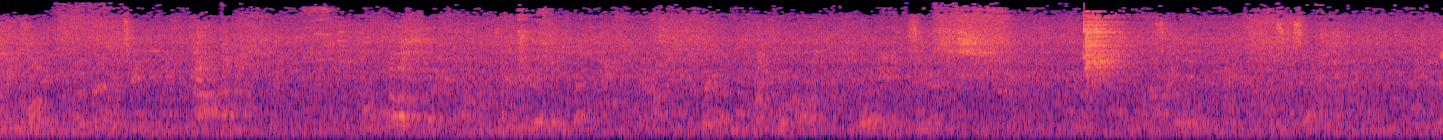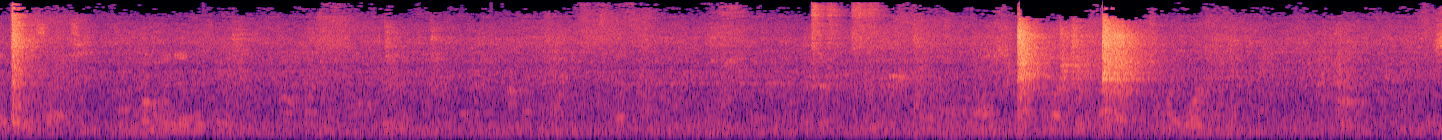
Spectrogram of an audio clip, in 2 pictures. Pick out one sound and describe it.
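A man talks nearby calmly.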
